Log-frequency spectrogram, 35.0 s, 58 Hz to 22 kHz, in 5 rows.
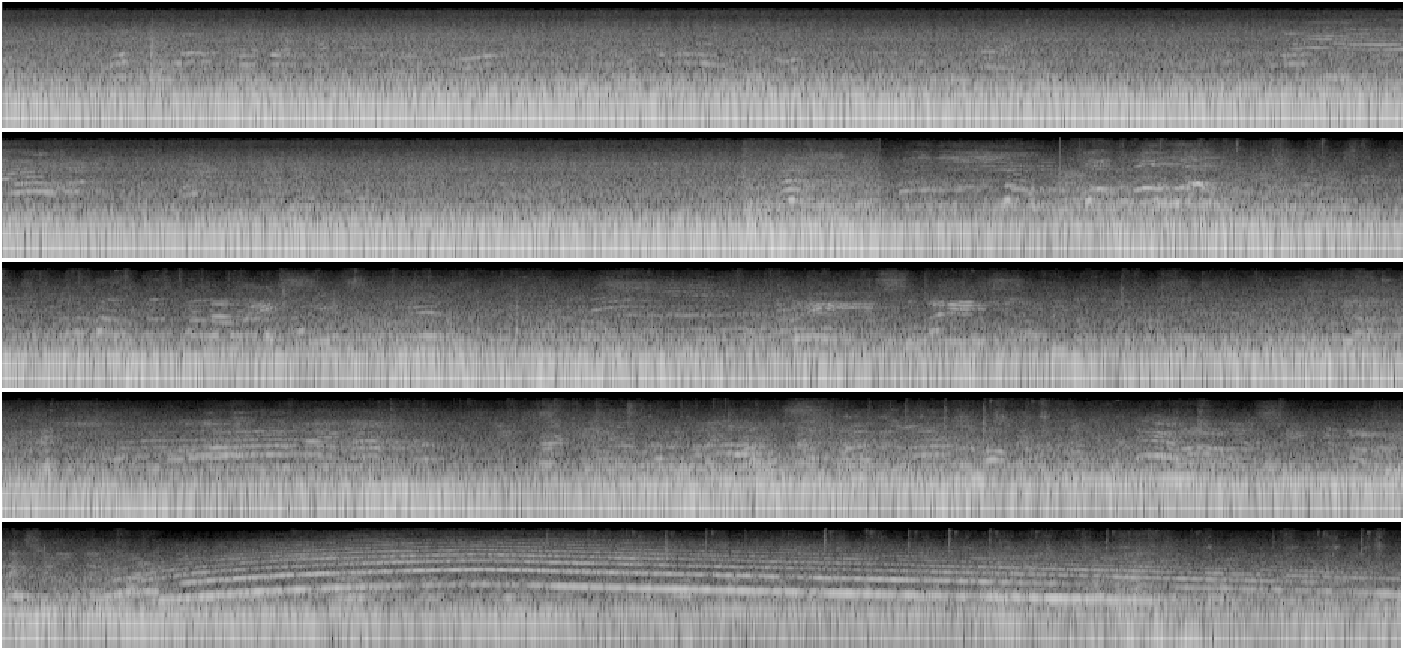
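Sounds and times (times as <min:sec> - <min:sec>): crowd chatter: 0:00.0 - 0:35.0.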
